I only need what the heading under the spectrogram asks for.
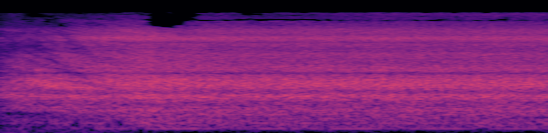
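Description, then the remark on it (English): A steady, unbroken wash of brown noise plays from a sleep app on a phone, a smooth constant static hiss of many frequencies played together, fading in quickly and then holding an even loudness, with no voices. “Yeah, this particular one's brown noise, but essentially it's white noise, which is a whole bunch of frequencies played at the same time together.”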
